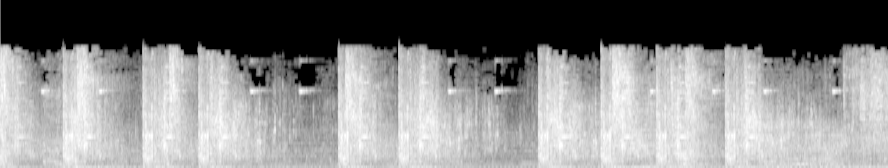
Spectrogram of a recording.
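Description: A handgun fires repeated loud shots.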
